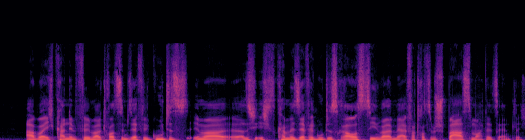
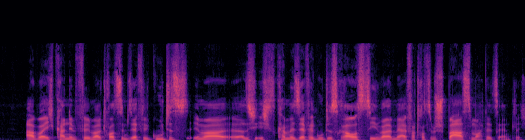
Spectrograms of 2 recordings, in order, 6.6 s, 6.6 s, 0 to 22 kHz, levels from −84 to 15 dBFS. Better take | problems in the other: first | thin; somewhat; fading below 950 Hz

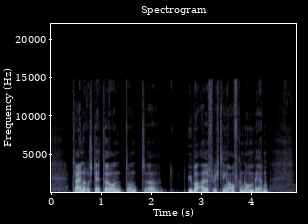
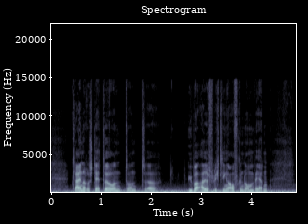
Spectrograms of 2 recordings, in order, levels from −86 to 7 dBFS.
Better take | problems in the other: first | low rumble; faint; throughout; 20 dB below the speech

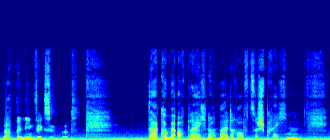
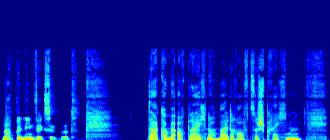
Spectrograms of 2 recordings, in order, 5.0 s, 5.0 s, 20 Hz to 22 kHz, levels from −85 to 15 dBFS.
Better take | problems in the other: second | low rumble; noticeable; throughout; 15 dB below the speech

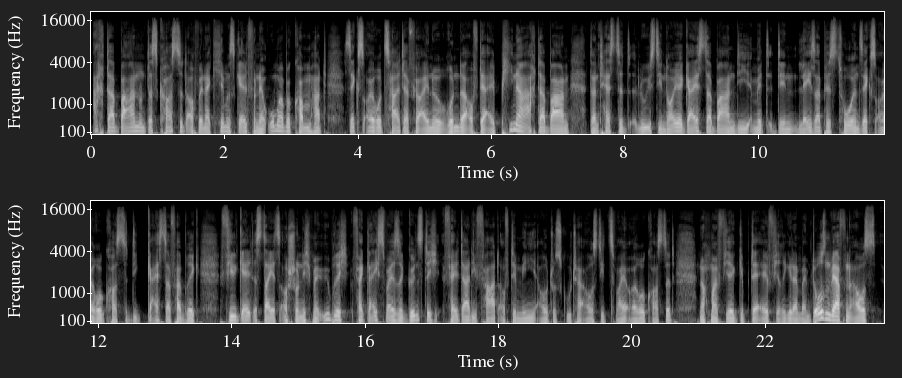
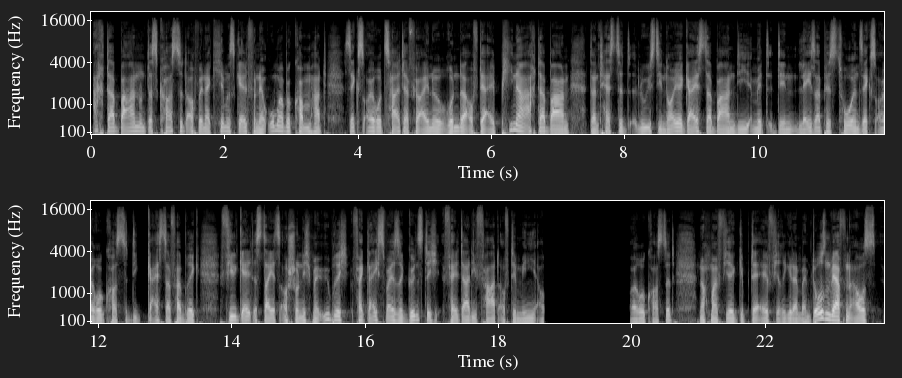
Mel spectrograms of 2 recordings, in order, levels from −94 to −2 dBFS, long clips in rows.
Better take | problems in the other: first | audio cutting out; at 19 s for 1.5 s

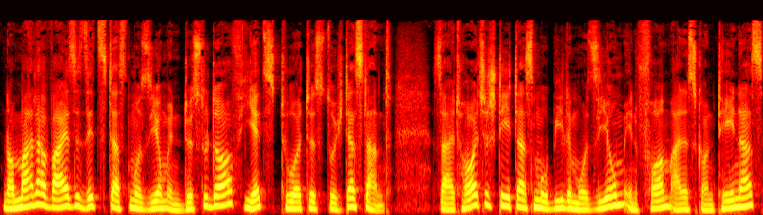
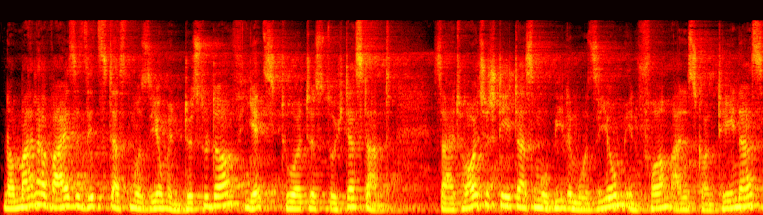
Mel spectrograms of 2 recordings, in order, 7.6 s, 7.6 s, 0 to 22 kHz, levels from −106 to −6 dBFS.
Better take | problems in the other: first | room echo; slight; dies away in 1.5 s

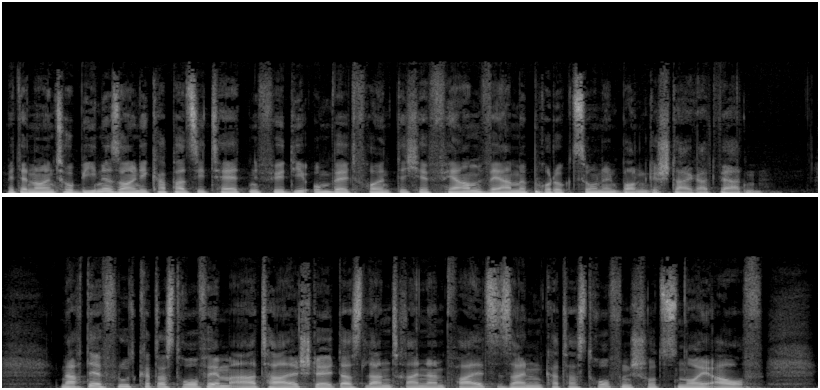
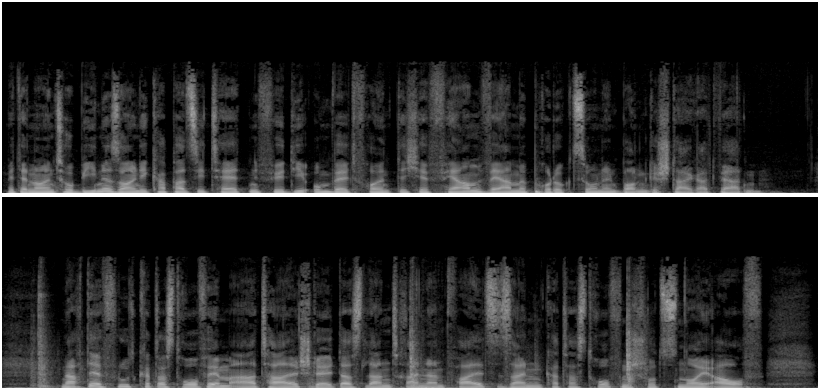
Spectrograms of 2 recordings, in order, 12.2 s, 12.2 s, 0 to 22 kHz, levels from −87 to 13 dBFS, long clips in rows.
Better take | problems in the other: first | door banging; noticeable; from 6 to 11 s; peak 6 dB below the speech

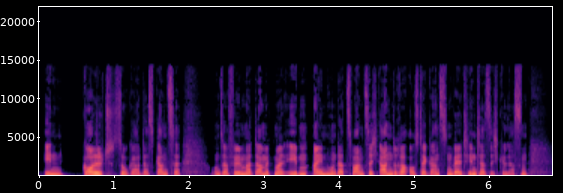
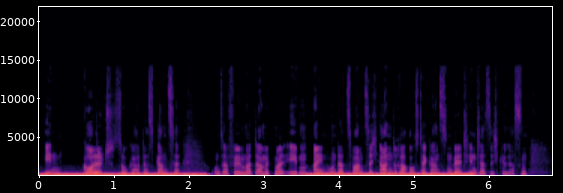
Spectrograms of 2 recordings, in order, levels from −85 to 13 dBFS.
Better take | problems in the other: first | low rumble; loud; until 2 s and from 3.5 to 6 s; 6 dB below the speech

